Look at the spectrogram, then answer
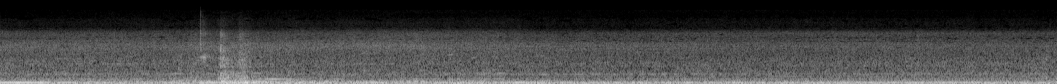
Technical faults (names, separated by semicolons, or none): none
